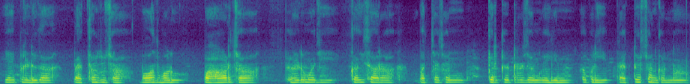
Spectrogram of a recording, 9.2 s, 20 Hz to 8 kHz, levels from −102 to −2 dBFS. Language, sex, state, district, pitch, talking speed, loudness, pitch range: Garhwali, male, Uttarakhand, Uttarkashi, 210 Hz, 150 wpm, -20 LUFS, 205-220 Hz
